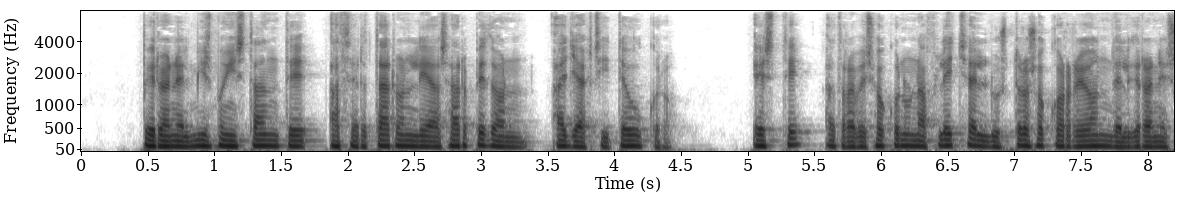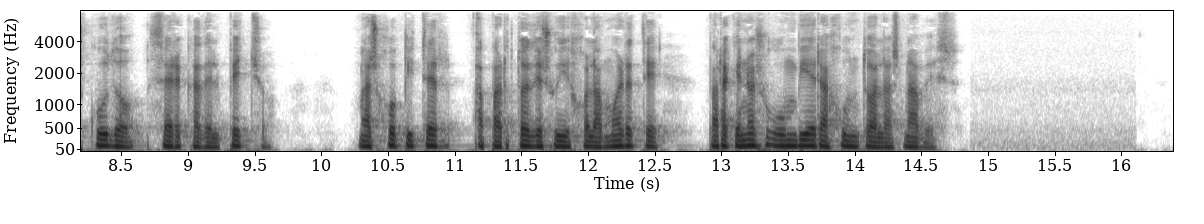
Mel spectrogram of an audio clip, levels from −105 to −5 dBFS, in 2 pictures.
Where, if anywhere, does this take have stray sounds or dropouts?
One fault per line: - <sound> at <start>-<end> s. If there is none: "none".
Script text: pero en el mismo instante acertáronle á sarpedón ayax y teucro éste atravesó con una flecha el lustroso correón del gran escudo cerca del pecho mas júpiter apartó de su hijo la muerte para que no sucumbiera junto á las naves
none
